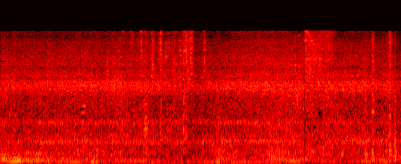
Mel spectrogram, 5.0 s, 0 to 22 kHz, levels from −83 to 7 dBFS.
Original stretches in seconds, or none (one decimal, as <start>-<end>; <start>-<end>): 0.0-3.0; 3.6-5.0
